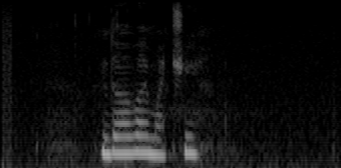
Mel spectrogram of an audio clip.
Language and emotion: Russian, sad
